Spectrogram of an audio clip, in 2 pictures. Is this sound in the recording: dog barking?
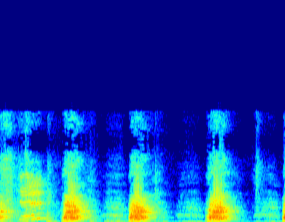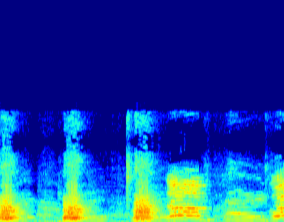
yes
